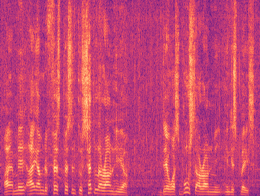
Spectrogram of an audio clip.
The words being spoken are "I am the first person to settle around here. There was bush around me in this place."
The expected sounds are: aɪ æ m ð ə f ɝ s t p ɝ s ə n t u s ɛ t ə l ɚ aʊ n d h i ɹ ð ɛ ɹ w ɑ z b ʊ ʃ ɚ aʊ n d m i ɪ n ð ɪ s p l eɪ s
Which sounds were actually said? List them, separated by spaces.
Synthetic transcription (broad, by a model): aɪ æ m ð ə f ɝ s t p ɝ s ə n t u s ɛ t ə l ɚ aʊ n d h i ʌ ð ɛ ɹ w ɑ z b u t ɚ aʊ n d m i ɪ n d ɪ s p l eɪ s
